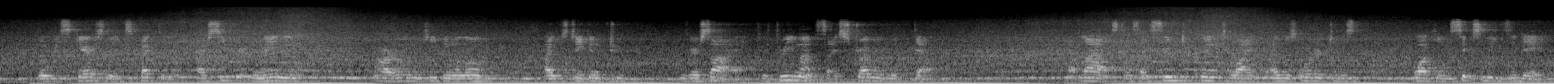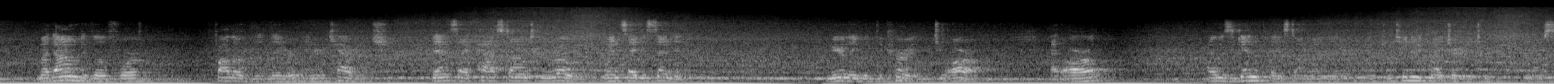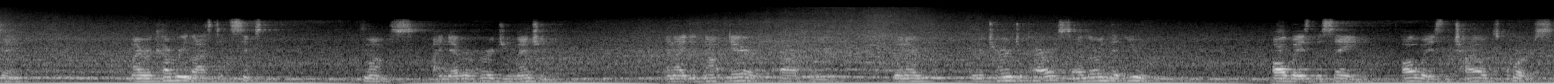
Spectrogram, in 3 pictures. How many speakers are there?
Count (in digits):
1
